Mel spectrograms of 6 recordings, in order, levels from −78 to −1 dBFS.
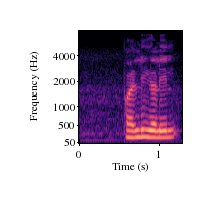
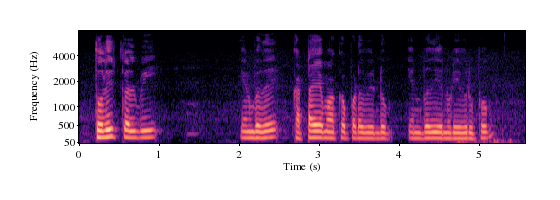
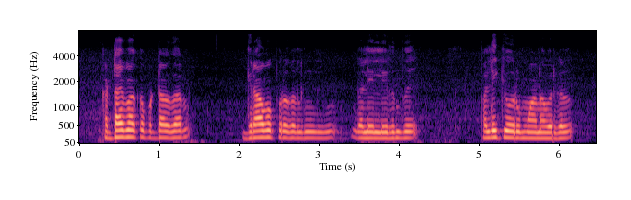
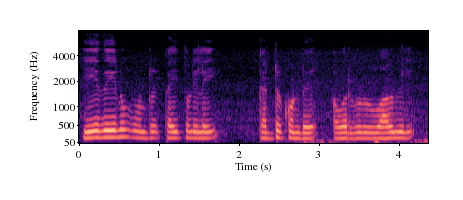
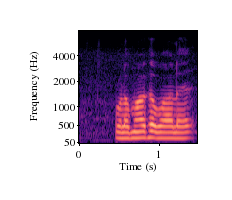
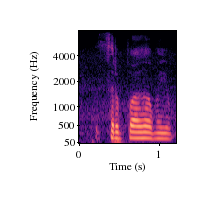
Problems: background sounds at intervals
